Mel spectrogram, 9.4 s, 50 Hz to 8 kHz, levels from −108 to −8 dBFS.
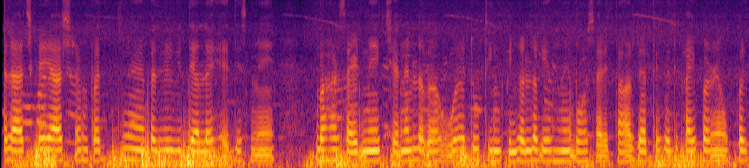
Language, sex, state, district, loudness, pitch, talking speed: Hindi, female, Uttar Pradesh, Etah, -23 LUFS, 175 Hz, 185 wpm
